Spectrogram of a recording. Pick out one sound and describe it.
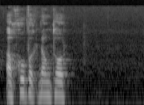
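A young woman speaks calmly into a microphone.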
